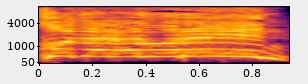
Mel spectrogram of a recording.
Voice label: inform kill firm infantry, battle chatter, english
